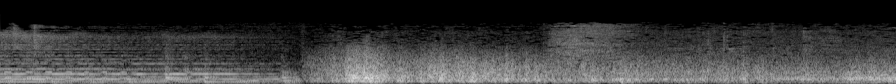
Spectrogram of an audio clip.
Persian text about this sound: بارون داری خودتو میشوری یا میخوای ما را سرما بدی؟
